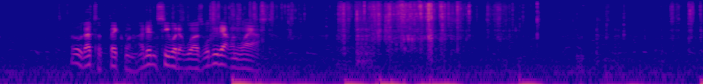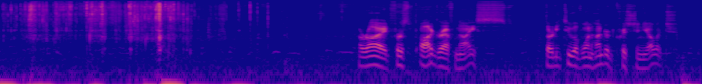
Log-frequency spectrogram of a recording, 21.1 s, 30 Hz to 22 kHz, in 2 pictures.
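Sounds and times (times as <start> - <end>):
packaging crinkling: 2.5 - 8.2, 10.0 - 14.8
wrapper tearing: 2.7 - 8.2, 10.1 - 14.6.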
